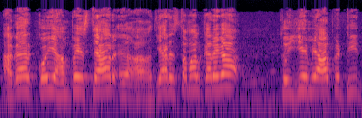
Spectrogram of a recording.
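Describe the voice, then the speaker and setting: A man's voice: very high voice, fairly even intonation, brisk, a little hiss or hum. A middle-aged man arguing angrily in a televised political debate, interrupting and firing repeated rhetorical questions. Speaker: political party guest.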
